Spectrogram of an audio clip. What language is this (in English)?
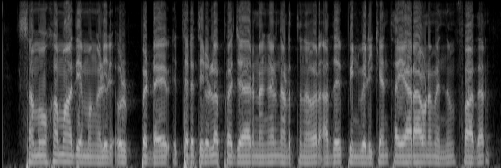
Malayalam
